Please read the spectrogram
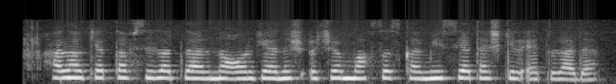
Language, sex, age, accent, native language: Uzbek, female, 18-24, Qoraqalpog'iston, Karakalpak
